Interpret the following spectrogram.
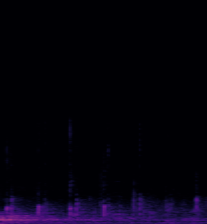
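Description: A few scattered claps and sharp knocks, irregular and about three a second, over a fading murmur in a large hall.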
